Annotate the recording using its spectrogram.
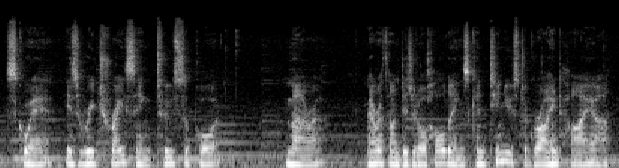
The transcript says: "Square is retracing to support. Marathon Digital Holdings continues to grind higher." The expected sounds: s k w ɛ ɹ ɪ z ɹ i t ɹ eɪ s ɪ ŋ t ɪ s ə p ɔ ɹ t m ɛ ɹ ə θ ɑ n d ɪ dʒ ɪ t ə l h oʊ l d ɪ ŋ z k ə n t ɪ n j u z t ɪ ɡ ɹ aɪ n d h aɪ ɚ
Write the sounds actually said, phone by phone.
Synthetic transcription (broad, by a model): s k w ɛ ɹ ɪ z ɹ i t ɹ eɪ s ɪ ŋ t ɪ s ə p ɔ ɹ t m ɛ ɹ ə θ ɑ n d ɪ dʒ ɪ t l h oʊ l d ɪ ŋ z k ə n t ɪ n j u z t ɪ ɡ ɹ aɪ n d h aɪ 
